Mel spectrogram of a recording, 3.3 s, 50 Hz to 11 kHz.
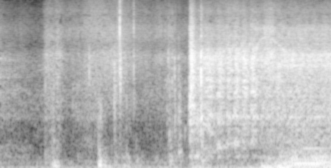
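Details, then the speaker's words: Ford Raptor at Copart, possibly the EcoBoost V6: brief starter crank, catches cleanly on first try and settles into steady, even idle. Normal engine start. "a beast fired right up but I bet you this is the EcoBoost on"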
